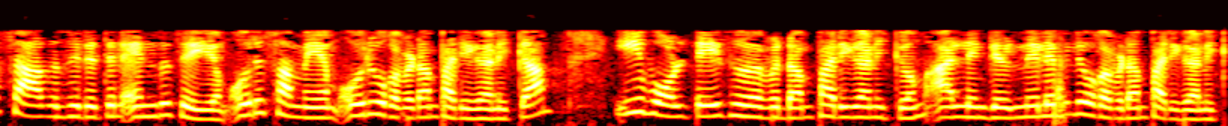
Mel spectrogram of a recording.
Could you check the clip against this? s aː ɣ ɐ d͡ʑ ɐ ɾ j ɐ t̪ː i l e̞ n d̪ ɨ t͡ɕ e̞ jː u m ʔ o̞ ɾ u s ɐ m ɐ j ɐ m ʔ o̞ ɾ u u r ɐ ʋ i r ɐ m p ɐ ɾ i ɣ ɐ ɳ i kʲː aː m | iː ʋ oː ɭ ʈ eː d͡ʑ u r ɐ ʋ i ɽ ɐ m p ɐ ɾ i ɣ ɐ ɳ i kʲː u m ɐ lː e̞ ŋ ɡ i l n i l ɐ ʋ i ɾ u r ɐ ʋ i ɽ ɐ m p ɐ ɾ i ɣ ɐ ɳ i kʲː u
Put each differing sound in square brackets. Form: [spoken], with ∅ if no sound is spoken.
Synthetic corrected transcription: s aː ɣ ɐ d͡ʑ ɐ ɾ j ɐ t̪ː i l e̞ n d̪ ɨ t͡ɕ e̞ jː u m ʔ o̞ ɾ u s ɐ m ɐ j ɐ m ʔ o̞ ɾ u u r ɐ ʋ i [ɽ] ɐ m p ɐ ɾ i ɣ ɐ ɳ i kʲː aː m | iː ʋ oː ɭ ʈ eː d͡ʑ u r ɐ ʋ i ɽ ɐ m p ɐ ɾ i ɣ ɐ ɳ i kʲː u m ɐ lː e̞ ŋ ɡ i l n i l ɐ ʋ i [l] u r ɐ ʋ i ɽ ɐ m p ɐ ɾ i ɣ ɐ ɳ i kʲː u

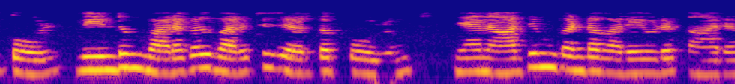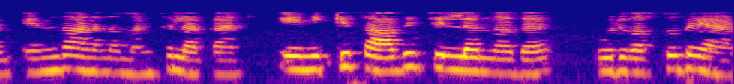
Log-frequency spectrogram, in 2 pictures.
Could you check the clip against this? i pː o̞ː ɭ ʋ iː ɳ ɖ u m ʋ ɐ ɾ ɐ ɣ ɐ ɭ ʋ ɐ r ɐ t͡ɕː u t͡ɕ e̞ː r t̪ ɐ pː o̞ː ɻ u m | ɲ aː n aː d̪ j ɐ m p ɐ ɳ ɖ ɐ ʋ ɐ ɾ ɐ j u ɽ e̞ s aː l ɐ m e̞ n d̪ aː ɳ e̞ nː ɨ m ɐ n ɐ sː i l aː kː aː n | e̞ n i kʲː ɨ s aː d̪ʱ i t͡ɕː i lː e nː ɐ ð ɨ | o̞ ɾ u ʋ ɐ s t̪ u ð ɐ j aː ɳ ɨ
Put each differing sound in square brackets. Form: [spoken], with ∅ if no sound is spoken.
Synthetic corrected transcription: i pː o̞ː ɭ ʋ iː ɳ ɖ u m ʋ ɐ ɾ ɐ ɣ ɐ ɭ ʋ ɐ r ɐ t͡ɕː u t͡ɕ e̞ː r t̪ ɐ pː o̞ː ɻ u m | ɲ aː n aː d̪ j ɐ m [k] ɐ ɳ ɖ ɐ ʋ ɐ ɾ ɐ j u ɽ e̞ s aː [ɾ] ɐ m e̞ n d̪ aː ɳ e̞ nː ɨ m ɐ n ɐ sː i l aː kː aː n | e̞ n i kʲː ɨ s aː d̪ʱ i t͡ɕː i lː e nː ɐ ð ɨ | o̞ ɾ u ʋ ɐ s t̪ u ð ɐ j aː ɳ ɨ

